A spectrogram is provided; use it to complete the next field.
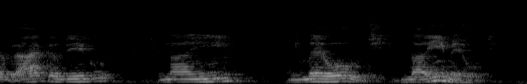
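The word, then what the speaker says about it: נעים מאוד: Professor, por que o senhor está pronunciando Naim Meud em vez de Naim Meod? Porque geralmente o Roland pode ser O, só que O, tá certo? É mais aceitável pelos tradutores, ok?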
